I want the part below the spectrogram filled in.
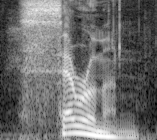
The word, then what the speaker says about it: cerumen: CERUMEN. – Not Saruman, like out of Lord of the Rings.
